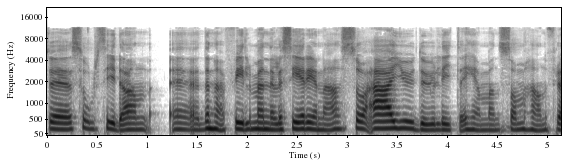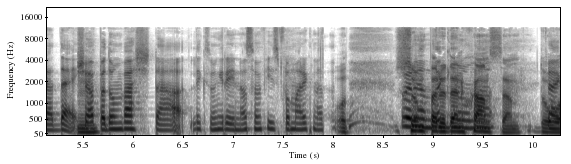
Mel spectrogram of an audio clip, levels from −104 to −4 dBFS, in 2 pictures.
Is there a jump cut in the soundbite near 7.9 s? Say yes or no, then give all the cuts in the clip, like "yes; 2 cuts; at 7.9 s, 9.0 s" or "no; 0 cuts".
yes; 2 cuts; at 5.4 s, 7.9 s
